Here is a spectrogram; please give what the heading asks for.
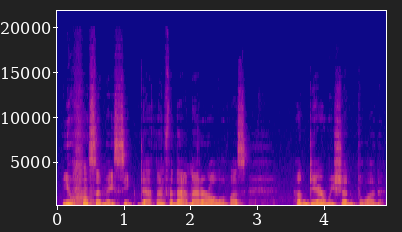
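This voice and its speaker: A man's voice: medium pitch, big pitch swings, normal speed, dark tone, husky. A man voicing a tormented devout man who broods on death and sin, speaking with fervent, preaching intensity. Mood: brooding.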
